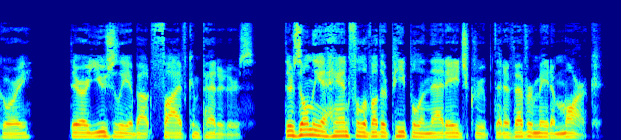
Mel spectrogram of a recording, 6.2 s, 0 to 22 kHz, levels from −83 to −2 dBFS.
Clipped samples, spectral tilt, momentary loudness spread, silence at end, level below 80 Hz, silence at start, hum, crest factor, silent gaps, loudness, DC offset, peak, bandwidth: under 0.1%; -5 dB/octave; 9 LU; 0.2 s; -56 dBFS; 0 s; none; 18 dB; 2.67-2.73 s; -25 LUFS; under 0.1%; -8 dBFS; 11.5 kHz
